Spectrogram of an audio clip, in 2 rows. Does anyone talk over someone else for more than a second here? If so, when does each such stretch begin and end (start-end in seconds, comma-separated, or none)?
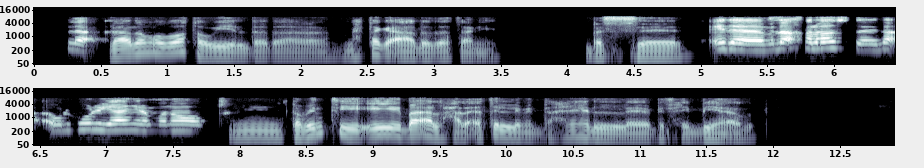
none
